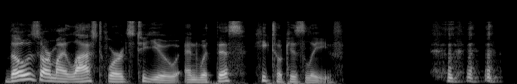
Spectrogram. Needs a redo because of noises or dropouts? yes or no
yes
